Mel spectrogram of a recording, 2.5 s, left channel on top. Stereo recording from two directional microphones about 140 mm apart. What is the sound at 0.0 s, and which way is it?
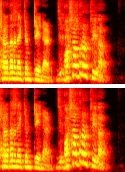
Speech, 10° left (ahead or behind).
